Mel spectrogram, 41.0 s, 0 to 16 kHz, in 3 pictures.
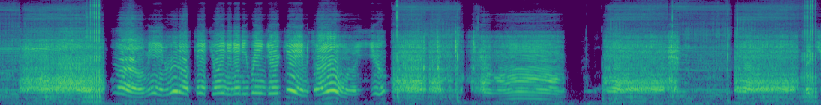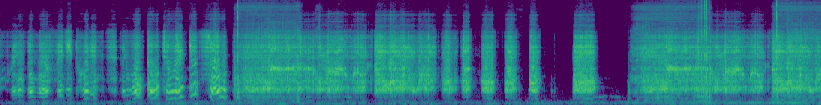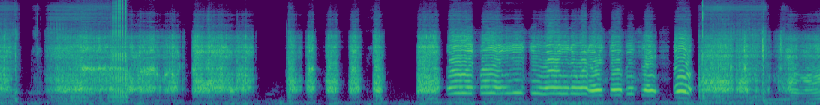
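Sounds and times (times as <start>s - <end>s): recorded snoring through small speaker: 0.0s - 1.8s, 6.6s - 9.3s, 10.0s - 13.7s, 17.6s - 22.4s, 23.2s - 34.8s, 38.9s - 41.0s.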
